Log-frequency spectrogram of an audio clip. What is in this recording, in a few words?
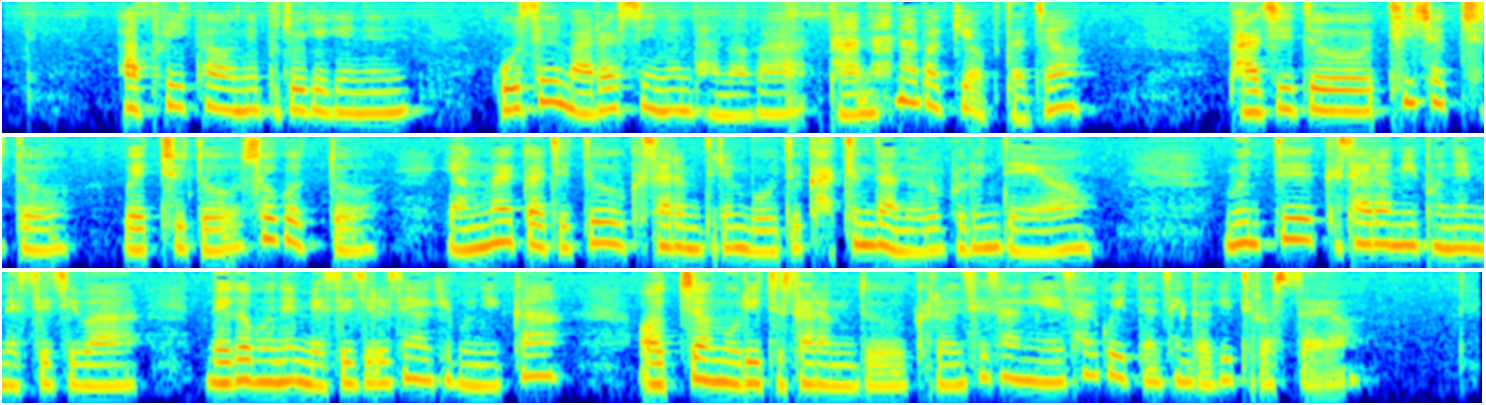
Voice Sample Korean; voice-overtelephone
